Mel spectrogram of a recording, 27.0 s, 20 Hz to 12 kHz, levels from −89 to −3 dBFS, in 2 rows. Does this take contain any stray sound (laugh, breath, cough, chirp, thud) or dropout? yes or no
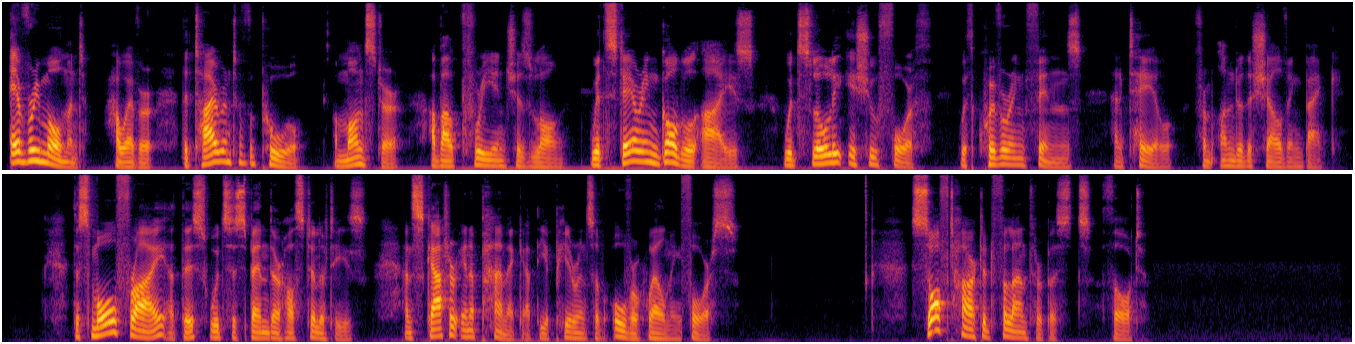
no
